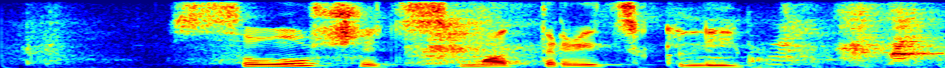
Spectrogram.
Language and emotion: Russian, neutral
